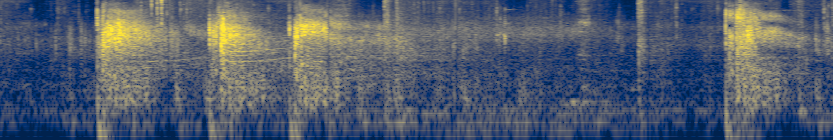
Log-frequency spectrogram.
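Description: Gunshots bang out with a short echo.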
